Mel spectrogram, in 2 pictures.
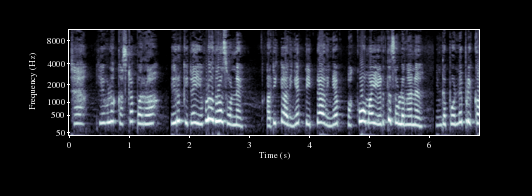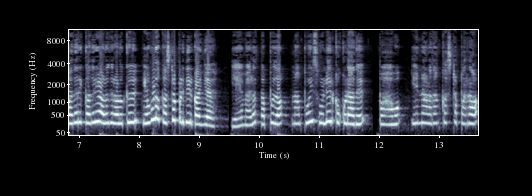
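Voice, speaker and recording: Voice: high voice, brisk, a little mellow. A voice artist playing a remorseful young man muttering to himself in a cartoon. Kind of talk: cartoon voice acting.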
